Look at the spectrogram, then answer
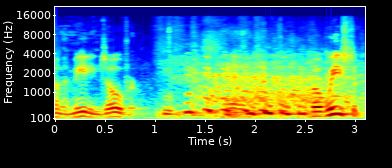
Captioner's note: laughter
